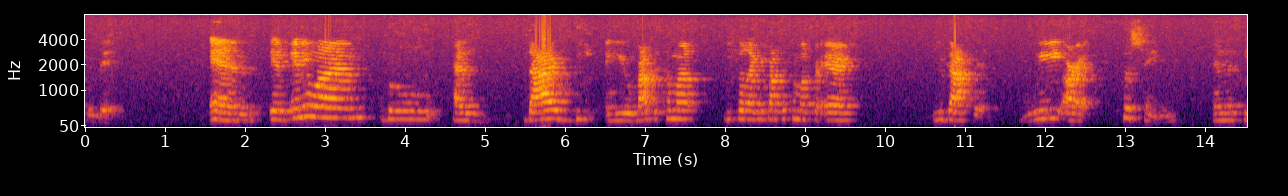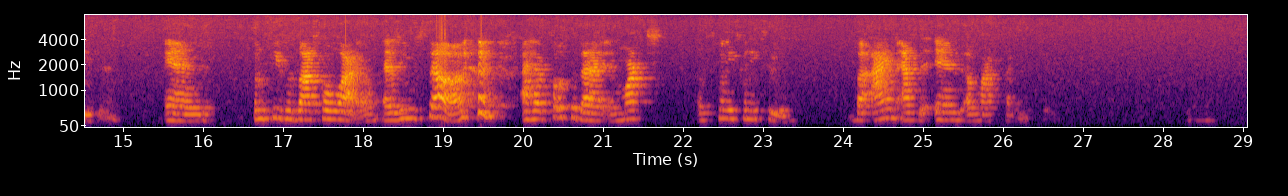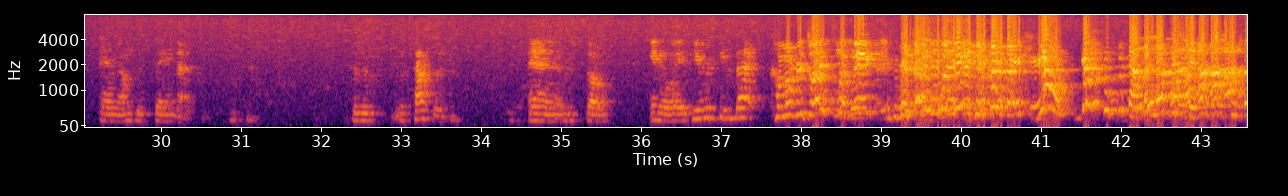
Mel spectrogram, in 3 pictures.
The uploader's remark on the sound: There were some technical difficulties that occurred while recording this podcast. There will be some static starting at the 36 minute mark.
